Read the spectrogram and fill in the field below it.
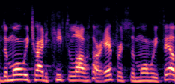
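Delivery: brisk rundown of a familiar line; fast, offhand repeat; quick recap. Acted. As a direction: rattle it off as a reminder. Repeats key line in passing.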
